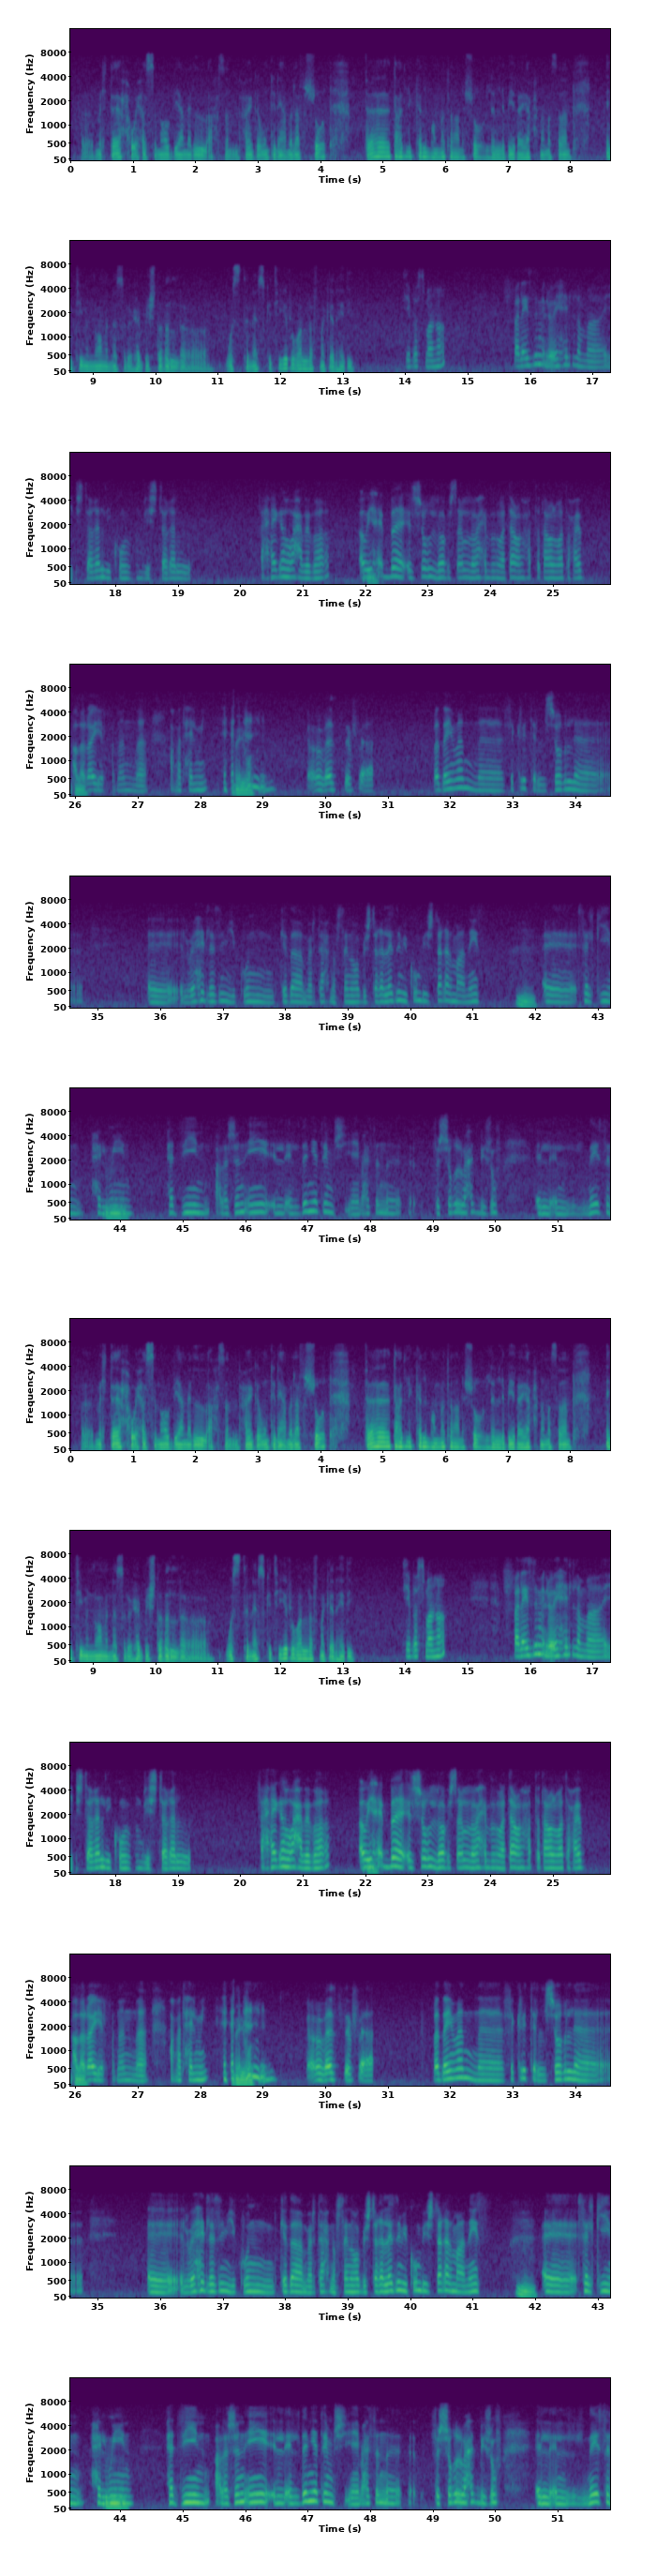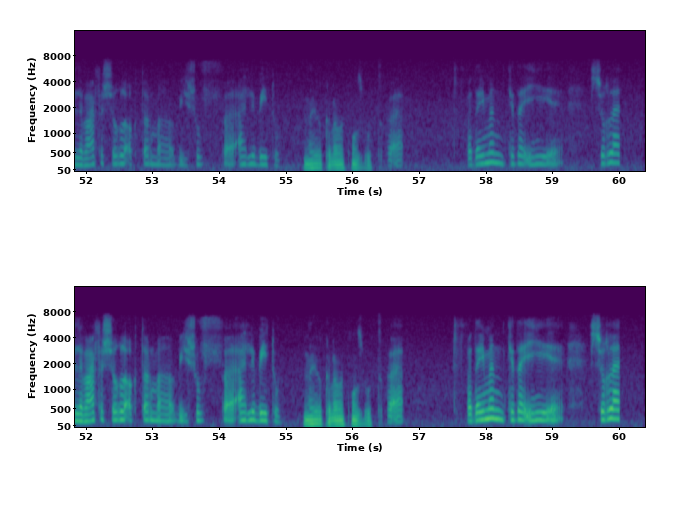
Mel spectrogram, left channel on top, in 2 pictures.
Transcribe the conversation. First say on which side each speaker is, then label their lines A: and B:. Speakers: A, on the right; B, on the right.
A: مرتاح ويحس ان هو بيعمل احسن حاجة ممكن يعملها في الشغل فتعالي نتكلم عامة عن الشغل اللي بيريحنا مثلا انتي من نوع من الناس اللي بيحب يشتغل وسط ناس كتير ولا في مكان هادي
B: دي بسمعها فلازم الواحد لما يشتغل يكون بيشتغل في حاجة هو حاببها او
A: مم.
B: يحب الشغل اللي هو بيشتغل اللي هو يحب ما تعمل حتى تعمل ما تحب على
A: مم.
B: رأي الفنان احمد حلمي
A: ايوه
B: <laughs> بس ف... فدايما آه، فكرة الشغل آه، آه، الواحد لازم يكون كده مرتاح نفسيا وهو بيشتغل لازم يكون بيشتغل مع ناس
A: مم.
B: آه سالكين حلوين
A: مم.
B: هادين علشان ايه ال- الدنيا تمشي يعني بحس ان في الشغل الواحد بيشوف ال الناس اللي معاه في الشغل اكتر ما بيشوف اهل بيته
A: ايوه كلامك مظبوط
B: ف فدايما كده ايه الشغل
